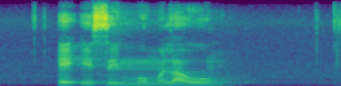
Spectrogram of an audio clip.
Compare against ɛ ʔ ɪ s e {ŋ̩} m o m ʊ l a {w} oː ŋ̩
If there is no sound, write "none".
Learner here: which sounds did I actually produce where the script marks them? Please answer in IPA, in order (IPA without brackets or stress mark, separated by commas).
ŋ̩, w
